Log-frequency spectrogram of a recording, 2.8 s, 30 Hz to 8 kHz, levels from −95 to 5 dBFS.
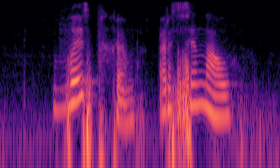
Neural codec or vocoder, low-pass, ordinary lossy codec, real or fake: codec, 24 kHz, 6 kbps, HILCodec; 7.2 kHz; Opus, 32 kbps; fake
